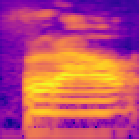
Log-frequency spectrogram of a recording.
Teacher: in Thai, the word we, rao, is more of a flat tone. In Laos, it's more of a rising tone.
